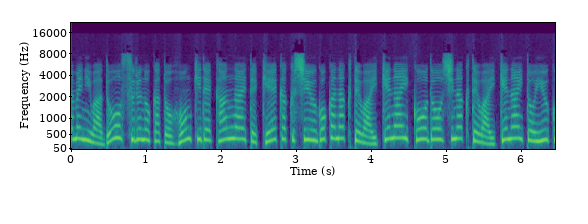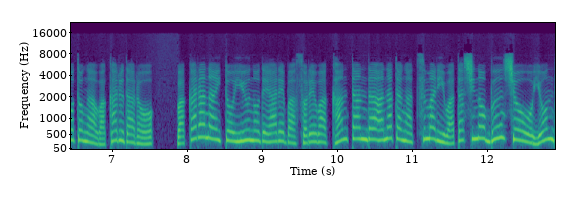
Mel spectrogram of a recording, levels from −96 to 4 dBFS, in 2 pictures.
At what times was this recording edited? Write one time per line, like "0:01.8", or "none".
0:07.8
